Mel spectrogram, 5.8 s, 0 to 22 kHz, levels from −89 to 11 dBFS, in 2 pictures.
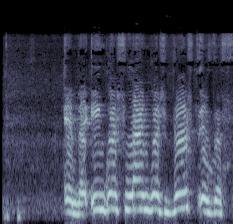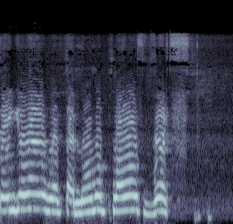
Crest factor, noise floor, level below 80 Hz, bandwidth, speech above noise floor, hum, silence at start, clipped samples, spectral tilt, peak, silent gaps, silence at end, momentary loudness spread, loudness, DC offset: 10 dB; -42 dBFS; -56 dBFS; 12.5 kHz; 30 dB; none; 0.05 s; under 0.1%; -5 dB/octave; -2 dBFS; none; 0.3 s; 6 LU; -12 LUFS; under 0.1%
